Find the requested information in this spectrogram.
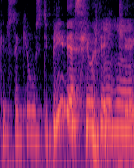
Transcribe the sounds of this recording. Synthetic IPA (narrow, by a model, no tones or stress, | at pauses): kɐɪpsɐkʲɛʊsʲt̪ʲɪpʲrʲiːbʲeːsjɛʊrʲɛɪkʲe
